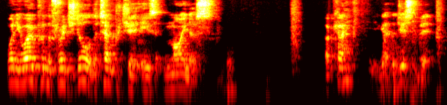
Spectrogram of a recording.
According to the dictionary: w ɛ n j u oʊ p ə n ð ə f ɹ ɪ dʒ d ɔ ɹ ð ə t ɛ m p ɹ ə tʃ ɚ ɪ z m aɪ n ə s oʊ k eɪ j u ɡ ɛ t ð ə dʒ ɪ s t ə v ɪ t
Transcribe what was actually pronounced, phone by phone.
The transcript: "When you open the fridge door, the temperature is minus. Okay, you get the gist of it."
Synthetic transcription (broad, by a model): w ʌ n j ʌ oʊ p ə n ð ə f ɹ ɪ dʒ d ɔ ð ə t ɛ m p ɹ ə tʃ ɚ ɪ z m aɪ n ə s oʊ k eɪ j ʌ ɡ ɛ t ð ə dʒ ɪ s t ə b ɪ t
